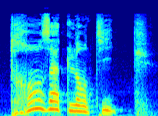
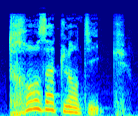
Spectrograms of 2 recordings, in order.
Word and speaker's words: transatlantique: Transatlantique. Okay, so at the end, tic. Remember, Q-U-E-K. Okay. Transatlantique. Transatlantique.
